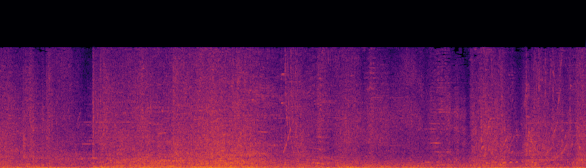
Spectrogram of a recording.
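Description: Game spell effects crackle, whoosh and boom in a busy fight.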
